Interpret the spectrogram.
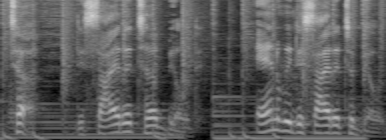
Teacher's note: The to gets reduced to a schwa sound, the vowel, so to.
